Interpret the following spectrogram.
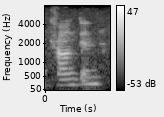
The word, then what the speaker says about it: Congdon: and Nimue Brown, Congdon. Wait, how do you say your last name? No, you said it right. Oh, I did. Okay, the G yep. is not silent.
